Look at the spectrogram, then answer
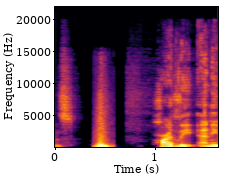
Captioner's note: air whooshing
